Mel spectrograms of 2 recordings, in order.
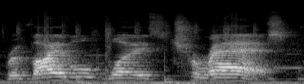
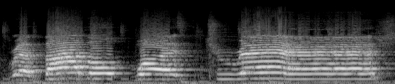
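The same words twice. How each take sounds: First: It is said at normal volume. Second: It is said much louder.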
